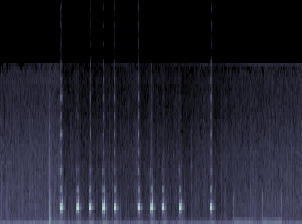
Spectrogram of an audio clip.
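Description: Cordless phone handset keypad beeping as a number is dialled: ten quick beeps at one pitch. After them comes a low double ring in the earpiece, the ringback tone of the call going through.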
